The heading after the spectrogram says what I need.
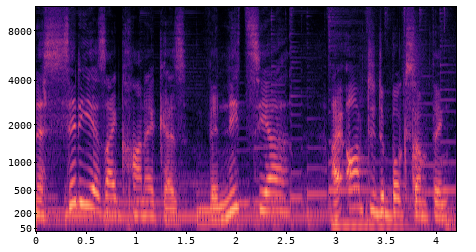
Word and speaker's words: Venezia: See, once you know it's pronounced Venezia, how do you say Venice?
